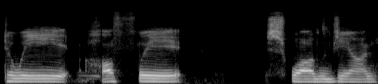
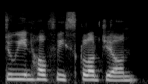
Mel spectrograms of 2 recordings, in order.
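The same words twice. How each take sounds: First: Very slow, halting "Dwi hoffi sglodion" with "sglodion" garbled; learner's attempt. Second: "Dwi'n hoffi sglodion" in native Welsh; Welsh phrase. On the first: Guest struggling to repeat the Welsh phrase, halting. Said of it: "That was so close". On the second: Host challenging the guest with Welsh. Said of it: "Can you say". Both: Shown as a demonstration.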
